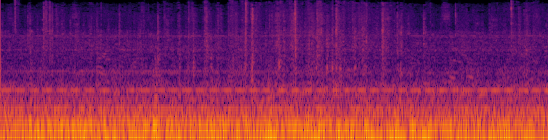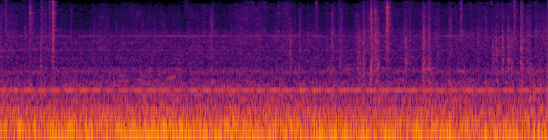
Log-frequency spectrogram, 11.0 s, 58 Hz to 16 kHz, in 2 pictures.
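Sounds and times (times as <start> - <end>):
airliner cabin low rumble: 0.0 - 10.9
steady hum: 0.0 - 10.9.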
